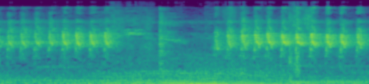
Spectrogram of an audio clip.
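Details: Grey-cheeked bulbul recorded as a training model for cage birds. A rapid rattling trill of evenly spaced pulses is broken by a quiet pause with a faint low rumble, then the trill resumes and grows louder.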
